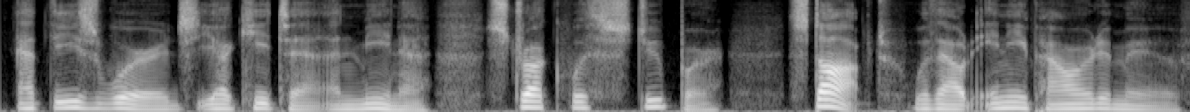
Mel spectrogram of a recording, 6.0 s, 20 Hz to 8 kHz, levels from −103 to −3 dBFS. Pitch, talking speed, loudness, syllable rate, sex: 125 Hz, 150 wpm, -22 LUFS, 4.6 syllables/s, male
